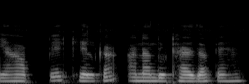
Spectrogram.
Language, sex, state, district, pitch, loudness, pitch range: Hindi, male, Chhattisgarh, Korba, 155 Hz, -34 LUFS, 150-165 Hz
